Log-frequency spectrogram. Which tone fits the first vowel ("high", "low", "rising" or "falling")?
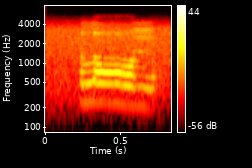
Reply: falling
